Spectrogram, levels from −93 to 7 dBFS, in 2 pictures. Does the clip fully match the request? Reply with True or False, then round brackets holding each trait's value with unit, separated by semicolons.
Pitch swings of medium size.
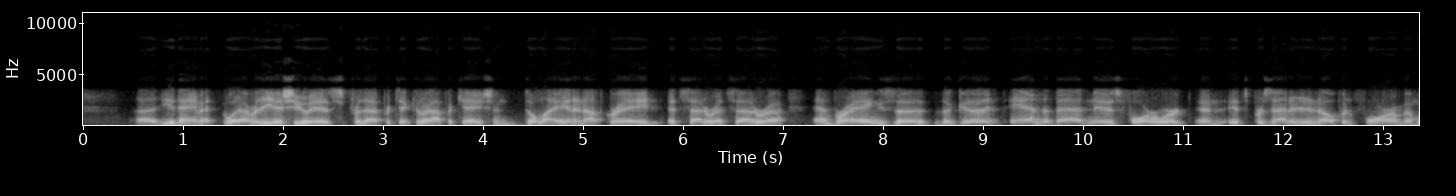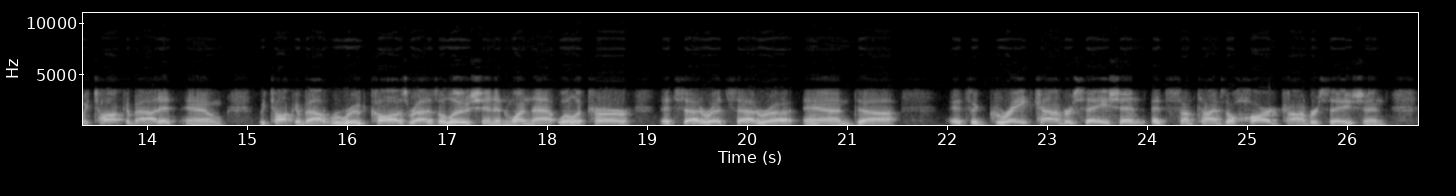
False (2.3 semitones)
